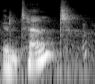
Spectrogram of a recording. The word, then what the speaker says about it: intent: Um let's say for example, the word intent, I'm stressing on tent, but I still have the i sound here.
